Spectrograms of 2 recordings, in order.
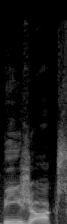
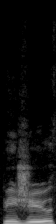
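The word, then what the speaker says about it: Bijoux: And I was like, "Oh, it's pronounced Beiju. Thank you so much. You mean the French word for jewel cuz it's full of beautiful colorful rocks at the bottom."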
